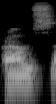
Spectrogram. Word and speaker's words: Prowse: Uh, some sad news, Mr. David Prowse, I believe it's pronounced Prowse,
